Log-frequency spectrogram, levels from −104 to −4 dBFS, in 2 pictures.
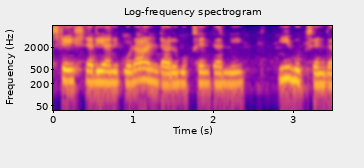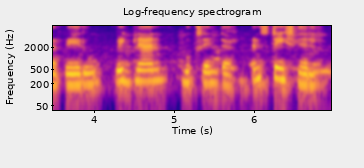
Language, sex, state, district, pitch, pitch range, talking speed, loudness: Telugu, female, Telangana, Karimnagar, 215 Hz, 195-240 Hz, 145 wpm, -17 LUFS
